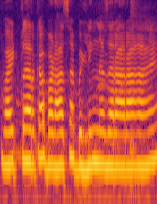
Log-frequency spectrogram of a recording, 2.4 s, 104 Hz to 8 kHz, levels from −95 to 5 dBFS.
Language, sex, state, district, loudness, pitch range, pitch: Hindi, female, Telangana, Hyderabad, -11 LUFS, 230-255 Hz, 240 Hz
